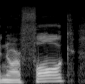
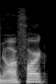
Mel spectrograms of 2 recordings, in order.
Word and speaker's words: Norfolk: not a local because if they're not a local they'll they'll say Norfolk or as they say it on the East Coast Nori Nori Nori but you know that they are from nor Fork Nebraska if they put the the fork in it um I still felt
